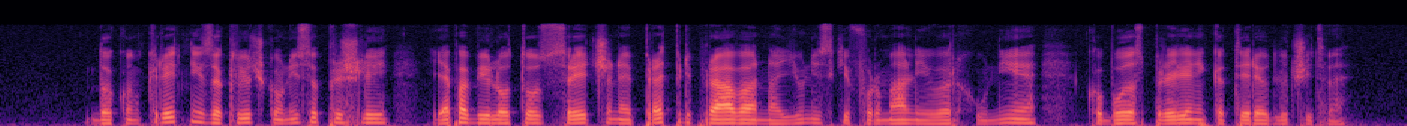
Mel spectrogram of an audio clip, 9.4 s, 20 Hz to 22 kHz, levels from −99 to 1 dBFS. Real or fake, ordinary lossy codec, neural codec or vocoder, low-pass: real; none; none; 9.9 kHz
